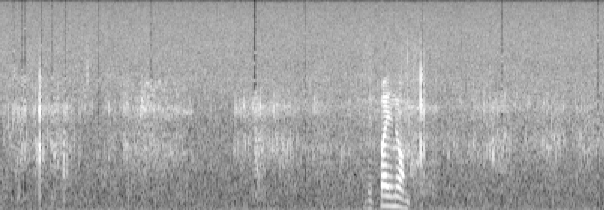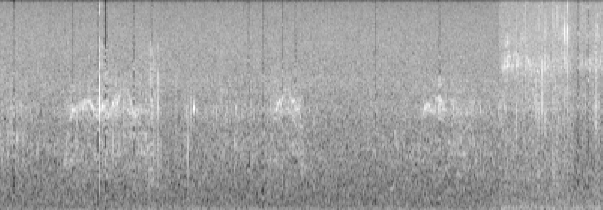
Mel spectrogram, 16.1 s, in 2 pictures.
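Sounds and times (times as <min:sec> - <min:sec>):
low steady rumble: 0:00.0 - 0:16.0
bird chirps: 0:13.6 - 0:16.0.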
